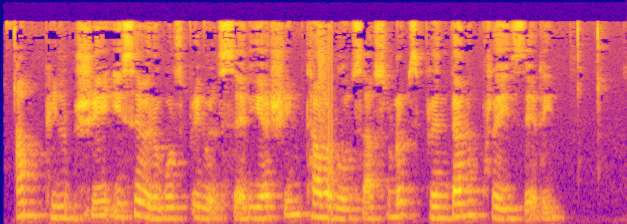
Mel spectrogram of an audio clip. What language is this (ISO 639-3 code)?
kat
